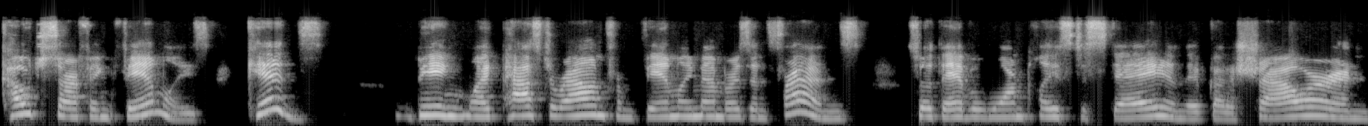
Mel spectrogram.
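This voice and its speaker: On a very clean recording with a silent background, a woman with a Boston accent speaks at a moderate pace in a fairly high pitch. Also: ordinary pitch variation. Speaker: politician. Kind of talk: interview answer.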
